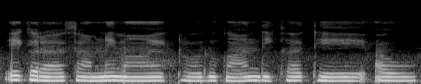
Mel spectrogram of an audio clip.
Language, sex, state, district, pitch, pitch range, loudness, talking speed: Chhattisgarhi, female, Chhattisgarh, Jashpur, 180 Hz, 175-185 Hz, -14 LUFS, 130 wpm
